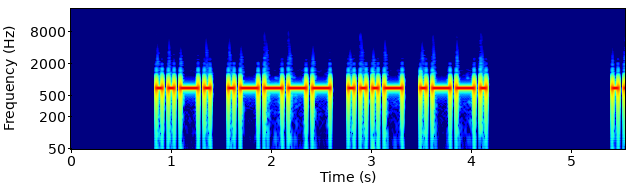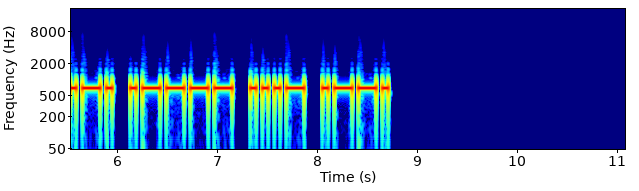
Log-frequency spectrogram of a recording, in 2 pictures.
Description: Morse code, heard as a keyed tone, about 20 wpm, 700 Hz. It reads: F1VP F1VP
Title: DXCC-100 Call Signs - 4 Characters - Repeated 2x - 20wpm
